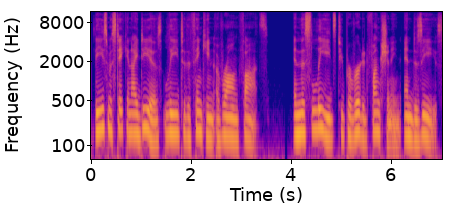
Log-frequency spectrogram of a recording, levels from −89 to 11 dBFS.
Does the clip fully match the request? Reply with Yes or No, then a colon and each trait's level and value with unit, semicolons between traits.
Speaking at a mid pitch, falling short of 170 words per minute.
Yes: medium, 150 Hz; average, 155 wpm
